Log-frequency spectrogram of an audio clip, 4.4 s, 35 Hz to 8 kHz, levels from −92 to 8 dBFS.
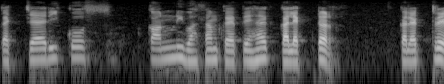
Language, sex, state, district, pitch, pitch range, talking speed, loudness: Hindi, male, Uttar Pradesh, Budaun, 170 Hz, 150-180 Hz, 135 wpm, -25 LUFS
